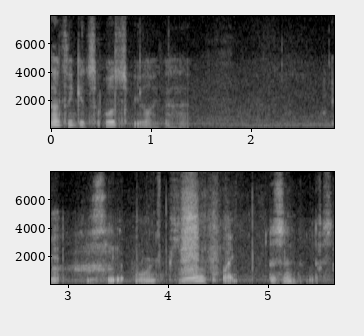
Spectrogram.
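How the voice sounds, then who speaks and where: A quiet man speaks at a fairly quick pace with long, frequent pauses and big swings in loudness. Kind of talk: casual car review to camera. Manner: quiet, hard to hear.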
